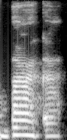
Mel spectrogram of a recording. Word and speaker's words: Baraka: Kenyan it's probably because my name is Baraka or Baraka if you really know how to say it anyway I'm about to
